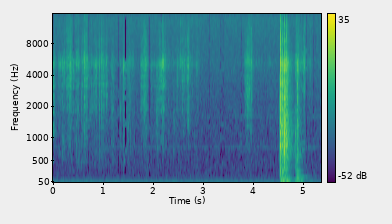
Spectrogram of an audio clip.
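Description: Quiet rustling and light clicks of fabric and paper-backed appliqué scraps being handled on a table, then a sudden louder burst of handling noise near the end.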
